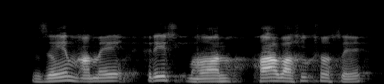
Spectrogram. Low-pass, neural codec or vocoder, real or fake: 7.2 kHz; codec, 16 kHz, 1 kbps, FunCodec, trained on LibriTTS, 50 frames a second; fake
